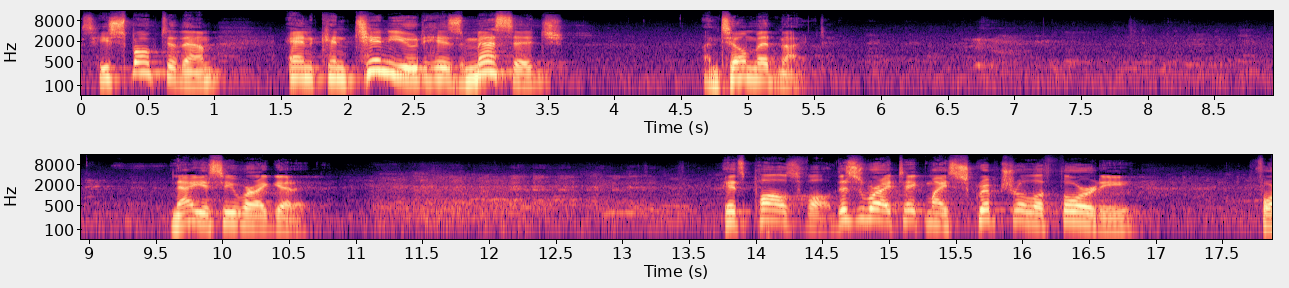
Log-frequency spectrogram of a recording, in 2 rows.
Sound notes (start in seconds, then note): 11.0 laughter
